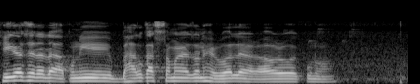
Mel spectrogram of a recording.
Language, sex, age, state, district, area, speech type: Assamese, male, 30-45, Assam, Charaideo, rural, spontaneous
